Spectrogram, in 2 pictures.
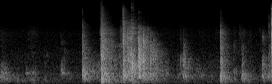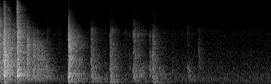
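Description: Table football rods spin and clatter.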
